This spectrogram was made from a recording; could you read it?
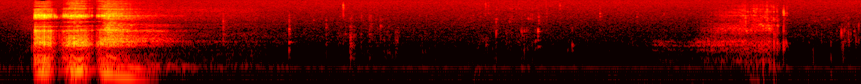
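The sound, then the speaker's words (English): Wet slurping sips of hot tea: three quick bursts right at the start, then a pause and a softer sip or swallow near the end. No one speaks. “I'm going to grab a sip of tea.”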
